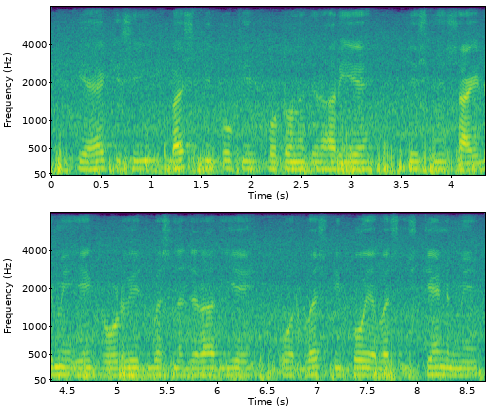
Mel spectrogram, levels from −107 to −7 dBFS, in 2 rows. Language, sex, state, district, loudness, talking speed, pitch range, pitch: Hindi, male, Rajasthan, Bikaner, -18 LUFS, 195 wpm, 125-135 Hz, 130 Hz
